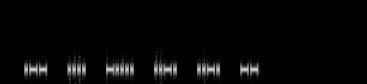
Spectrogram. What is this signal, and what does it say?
Morse code, heard as a keyed tone, about 48 wpm, spaced as for 28 wpm, 700 Hz. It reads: WH6FFM
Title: USA Call Signs - 6 Characters - 3x Character Spacing - 50wpm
